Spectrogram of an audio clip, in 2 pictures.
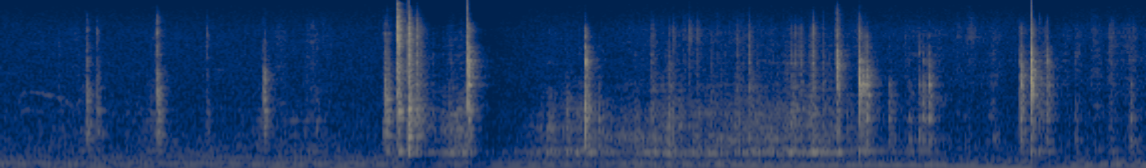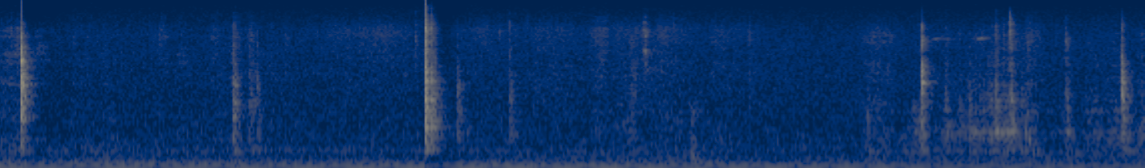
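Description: A bamboo labyrinth tilt maze is tilted with fingertips on its knobs, rolling a steel ball along the board. The ball rumbles softly and strikes the wooden maze walls in a series of sharp, bright taps spread across the clip, over a faint steady low hum.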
